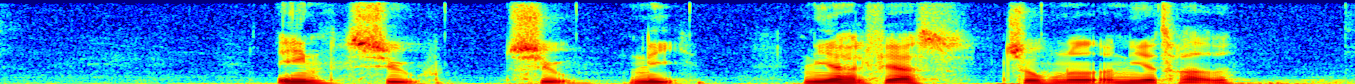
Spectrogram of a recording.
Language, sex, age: Danish, male, 25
